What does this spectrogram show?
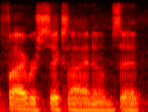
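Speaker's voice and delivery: normal talking voice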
